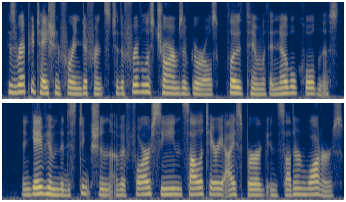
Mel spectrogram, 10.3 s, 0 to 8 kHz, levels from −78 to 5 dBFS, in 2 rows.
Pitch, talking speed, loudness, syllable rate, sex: 180 Hz, 175 wpm, -18 LUFS, 5.3 syllables/s, female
